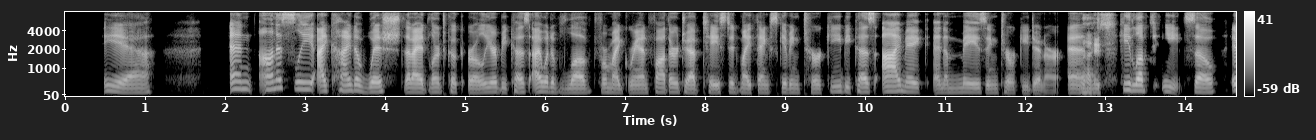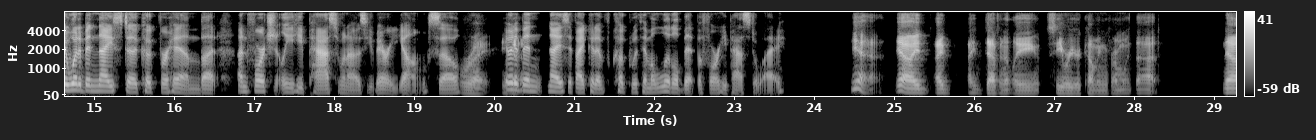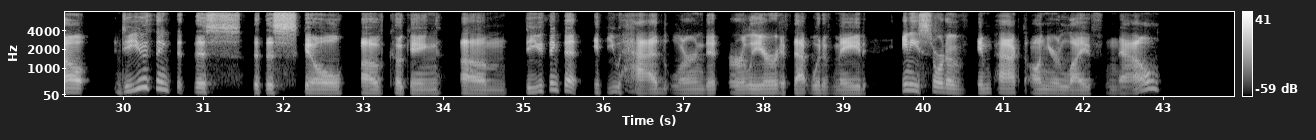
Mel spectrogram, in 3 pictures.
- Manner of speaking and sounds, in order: laughing while speaking: "Nice"; laughing while speaking: "Yeah"
- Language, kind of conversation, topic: English, unstructured, What skill should I learn sooner to make life easier?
